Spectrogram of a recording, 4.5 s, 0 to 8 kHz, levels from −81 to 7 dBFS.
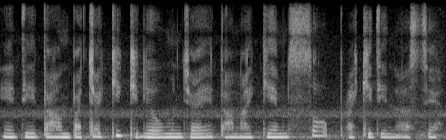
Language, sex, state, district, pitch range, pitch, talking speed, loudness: Nagamese, female, Nagaland, Dimapur, 190-200 Hz, 195 Hz, 200 wpm, -17 LUFS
